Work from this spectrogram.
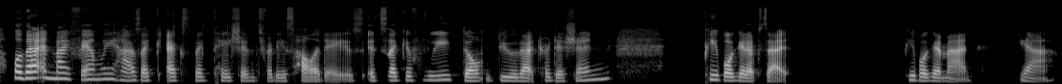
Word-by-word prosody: Well, 295 - +7
that 290 +1 +10
and 280 - +2
my 270 -1 +4
family 235 +2 -1
has, 200 -4 -2
like, 175 -2 -2
expectations 175 -2 -2
for 160 - -7
these 155 0 -8
holidays. 75 0 -3
It's - - -5
like 185 0 +2
if 190 +1 -6
we 205 +2 -4
don't 170 +1 +1
do 170 -2 -3
that 155 -1 +3
tradition, 185 - -5 0.9
people 215 -5 +2
get 170 -2 +3
upset. - - +3 1.2
People 205 -5 -1
get 160 -2 +2
mad. - - +2 0.5
Yeah. - - -3
180 Hz, 145 wpm, -26 LUFS, 165-220 Hz, 1.2 s, that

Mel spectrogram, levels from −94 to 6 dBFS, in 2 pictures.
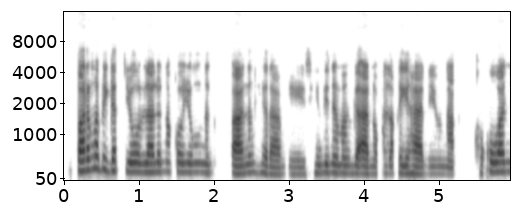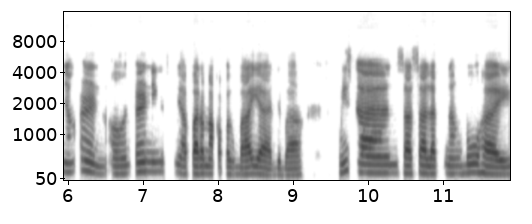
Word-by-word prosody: parang 225 +3 +7
mabigat 245 -4 +1
'yun 200 -1 +1
lalo 195 0 +2
na 200 - -5
kung 200 - -3
'yung 195 0 -5
nag 180 -1 -7 0.3
ng 170 +4 +4
hiram 155 -5 -3
is 150 0 -13
hindi 180 +1 -5
naman 170 -2 -4
gaano 155 -2 +4
kalakihan 165 -2 -1
'yung 155 0 -13
nakukuha 180 +7 -2
niyang 195 0 -5
earn 205 -7 0 0.2
o 160 0 -3 0.2
earnings 205 +1 0
niya 160 -3 -3
para 160 0 +4
makapagbayad, 150 -2 0
di 140 - -7
ba? 135 0 -2 0.5
Minsan 180 -3 +3
sa 170 -2 +1
salat 165 -2 +2
ng 165 -1 -6
buhay 165 -4 +2
170 Hz, 155 wpm, -25 LUFS, 155-190 Hz, 0.5 s, parang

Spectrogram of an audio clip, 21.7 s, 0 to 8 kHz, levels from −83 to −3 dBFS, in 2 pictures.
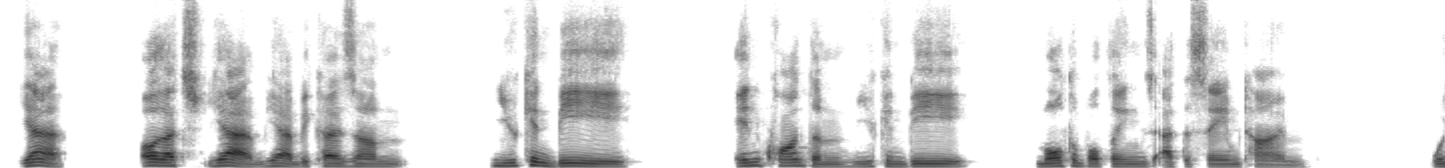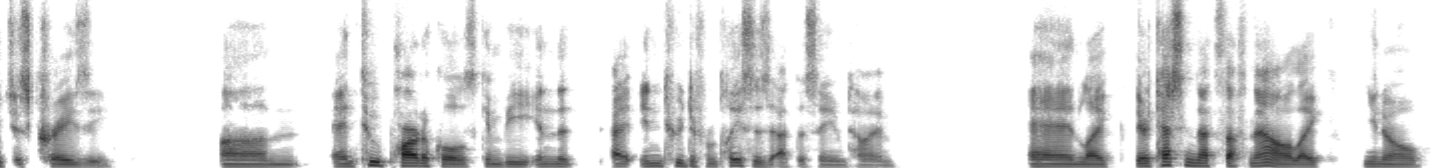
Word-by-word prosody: Yeah. - - +4 0.6
Oh, 150 +1 +6
that's 140 -1 +3
Yeah, 140 -5 +6
yeah, 125 +1 +2
because, 110 +2 0
um, 110 -2 -2 0.6
you 135 0 -5
can 145 -4 0
be 110 -4 0 0.7
In 140 +2 -1
quantum, 105 -10 -1
you 110 +2 -9
can 110 -1 -8
be 115 0 -2 0.5
multiple 120 0 +1
things 105 -2 -5
at - - -2
the - - -9
same 100 0 -4
time, 95 -3 -4 0.9
which - - -5
is - - 0
crazy. 100 -4 -1 0.8
Um, 100 -1 -2 0.3
and 110 0 -3
2 160 -2 +3
particles 110 -7 +5
can 105 -2 -7
be 105 0 -4
in 105 +1 -6
the 110 -1 -5 0.3
I 110 - +2
in 120 +2 -3
2 135 +4 -4
different 110 -2 -8
places 135 -9 -2
at - - -2
the - - -11
same 90 -1 -9
time - - -9 1.0
and, 105 -1 +1
like, 100 -1 +2 0.2
they're 120 0 +5
testing 160 +1 +4
that 125 -1 +3
stuff - - +3
now, 125 -5 +5
like, 95 0 +1 0.3
you 110 0 -6
know, 95 -2 -3
110 Hz, 140 wpm, -24 LUFS, 100-125 Hz, 1.0 s, Oh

